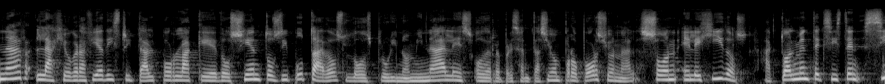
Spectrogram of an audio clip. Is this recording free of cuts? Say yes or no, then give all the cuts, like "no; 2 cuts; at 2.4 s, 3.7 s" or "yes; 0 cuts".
yes; 0 cuts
